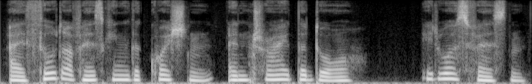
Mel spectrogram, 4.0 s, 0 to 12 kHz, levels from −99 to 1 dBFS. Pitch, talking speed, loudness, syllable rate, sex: 180 Hz, 195 wpm, -16 LUFS, 5.0 syllables/s, female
